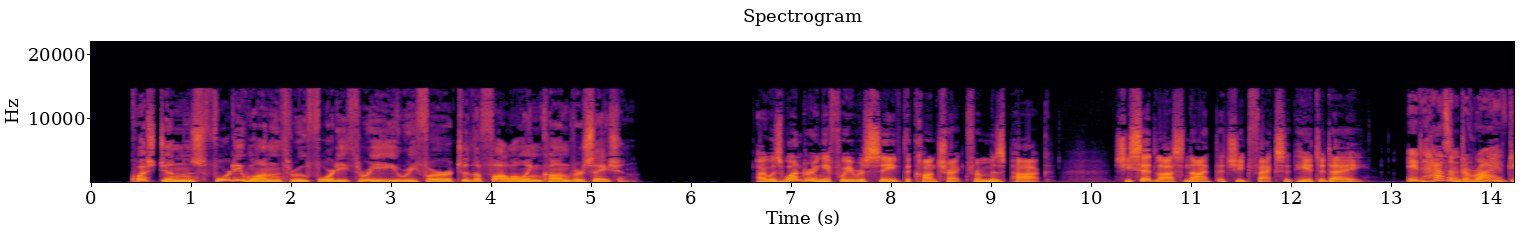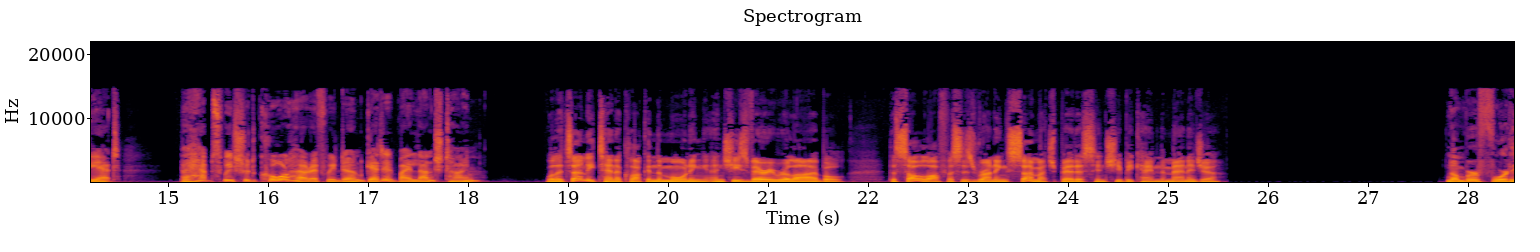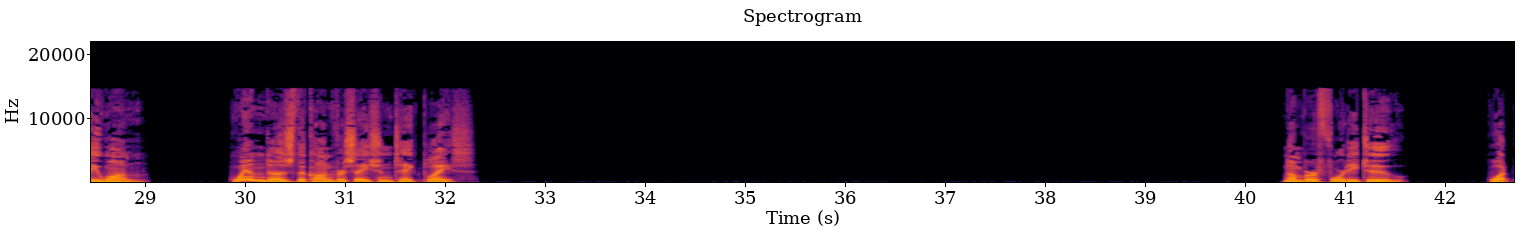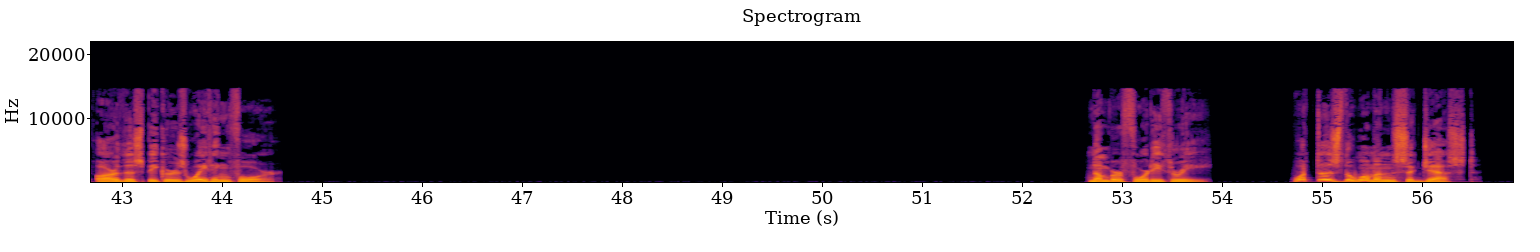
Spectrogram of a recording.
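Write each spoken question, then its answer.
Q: When does the conversation take place?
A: In the morning, at about 10 o'clock

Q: What are the speakers waiting for?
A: A contract from Ms. Park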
